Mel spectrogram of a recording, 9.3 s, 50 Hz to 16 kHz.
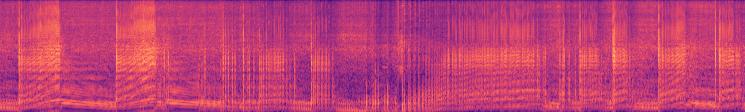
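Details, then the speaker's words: Kawasaki Ninja 250R twin in an offroad shifter kart buggy (Manco Deuce frame) with DG muffler, first start after wiring and fuel lines: crisp blips, revving freely and returning cleanly, no misses or rattles; normal revving. "We ran the fuel lines and it sounds amazing, guys. It revs up so well. It sounds beautiful with the DG pipe."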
